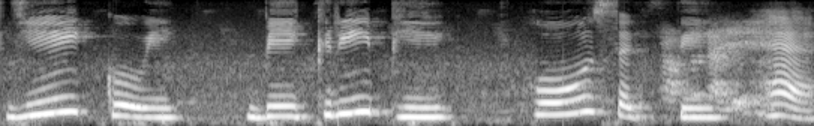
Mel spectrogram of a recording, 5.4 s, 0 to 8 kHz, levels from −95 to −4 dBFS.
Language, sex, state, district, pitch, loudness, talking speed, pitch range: Hindi, female, Punjab, Fazilka, 245 Hz, -11 LUFS, 75 wpm, 225-290 Hz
